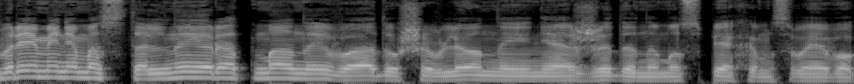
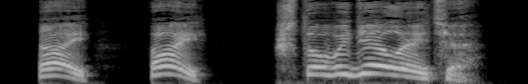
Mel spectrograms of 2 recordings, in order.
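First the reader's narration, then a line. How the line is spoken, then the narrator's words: Terrified scream. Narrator (Russian): В ужасе закричал герр Отто Штальке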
